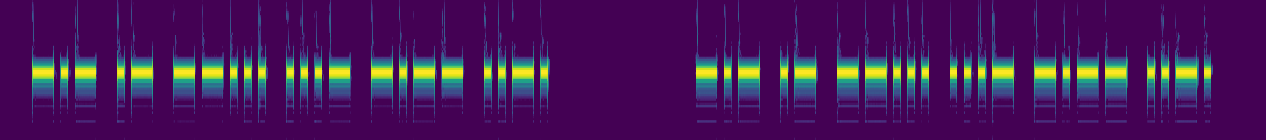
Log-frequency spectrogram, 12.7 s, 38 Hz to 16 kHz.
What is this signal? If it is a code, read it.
Morse code, heard as a keyed tone, about 17 wpm, 700 Hz. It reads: KA7VYF KA7VYF
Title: USA Call Signs - 6 Characters - Repeated 3x - 17wpm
